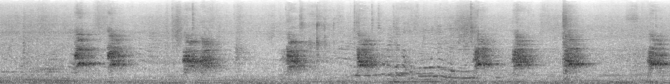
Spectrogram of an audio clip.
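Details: Shih Tzu dogs out for morning sunbathing in the Philippines give a run of short, yappy barks, about one every second, with a faint sliding whine in the middle and a voice and background hum.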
